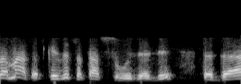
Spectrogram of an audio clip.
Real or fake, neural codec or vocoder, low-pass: fake; vocoder, 24 kHz, 100 mel bands, Vocos; 3.6 kHz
